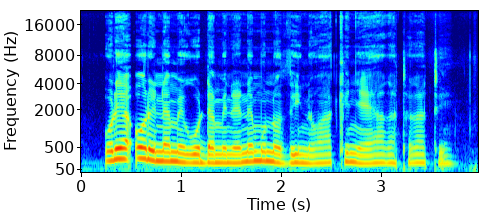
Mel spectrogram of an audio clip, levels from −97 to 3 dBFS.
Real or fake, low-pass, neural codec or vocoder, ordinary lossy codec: real; none; none; none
